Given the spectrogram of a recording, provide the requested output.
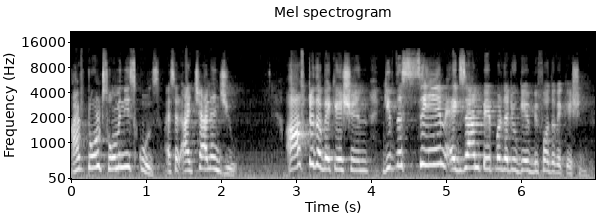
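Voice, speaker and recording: A woman with an Indian accent talks at a fairly quick pace in a high voice. Her pitch swings very widely. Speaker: spiritual teacher. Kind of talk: spiritual discourse. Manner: fast.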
